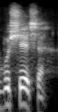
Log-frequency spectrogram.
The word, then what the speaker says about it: Buchecha: Did I pronounce it right? Buchecha? Buqueca? I think it's Buqueca, right? That sounds better. – No, Buchecha.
